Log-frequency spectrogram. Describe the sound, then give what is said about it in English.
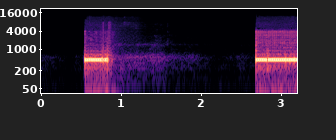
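Ringing tone of an outgoing telephone call: a short steady tone, then a pause, then a second steady tone at the same pitch that continues to the end. “I know, I have somebody we can call. Answer, motherfucker.”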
